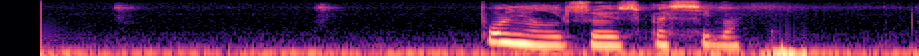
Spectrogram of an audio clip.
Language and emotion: Russian, neutral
